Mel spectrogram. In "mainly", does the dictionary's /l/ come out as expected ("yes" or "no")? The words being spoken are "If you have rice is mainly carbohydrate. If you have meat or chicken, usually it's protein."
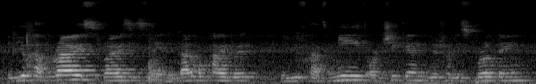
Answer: no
